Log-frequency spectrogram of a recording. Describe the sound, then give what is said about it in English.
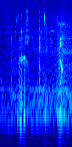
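Soft chewing of a cola-flavored Starburst chewy candy: a handful of moist smacks and squelches at an uneven pace, quiet and isolated with no talking. “It says chew it and bin it.”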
